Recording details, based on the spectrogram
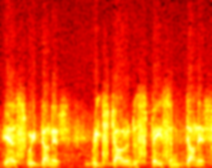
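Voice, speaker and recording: Actor as earnest young lieutenant, muffled old radio. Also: male voice, a little high, a little fast, lightly acted. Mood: haunted, suspenseful. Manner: earnest, dramatic, suspenseful storytelling. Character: eager young army lieutenant and scientist, recounting events. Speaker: narrator and lead character. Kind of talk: old-time radio drama acting. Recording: muffled vintage radio recording, loud music.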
